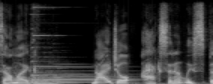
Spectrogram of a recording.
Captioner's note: bright chime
